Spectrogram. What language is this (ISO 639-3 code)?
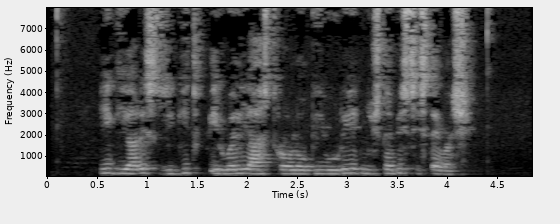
kat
